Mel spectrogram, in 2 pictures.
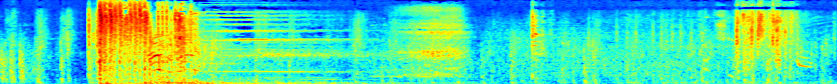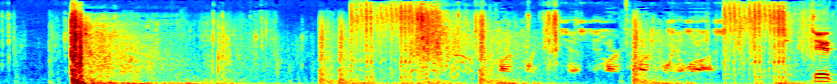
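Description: Rapid gunfire bursts from a video game.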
